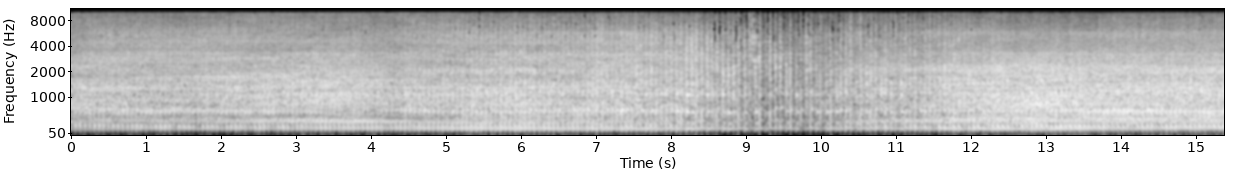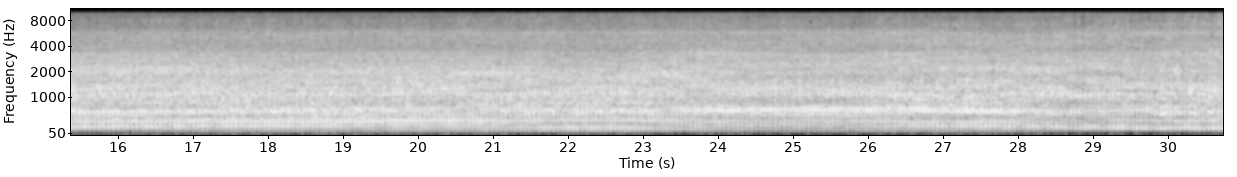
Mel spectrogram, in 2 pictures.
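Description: Small single garden-tractor engine of a homemade mini Oliver tractor (converted Wheel Horse) idling steadily, with a brief unsteady patch about a third of the way through.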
